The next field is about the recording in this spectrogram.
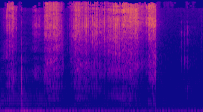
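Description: Tearing open a pack: a sustained, rustling rip runs for about a second after a brief crinkle, ending abruptly, with no voices.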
